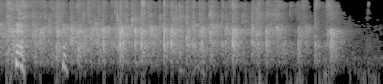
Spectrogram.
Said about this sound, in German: Geben ihr einen Applaus, sorry zusammen.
